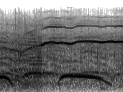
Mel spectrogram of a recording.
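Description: Concert crowd cheering and whooping as a song ends, with a long, loud, piercing whistle starting about a second in.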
